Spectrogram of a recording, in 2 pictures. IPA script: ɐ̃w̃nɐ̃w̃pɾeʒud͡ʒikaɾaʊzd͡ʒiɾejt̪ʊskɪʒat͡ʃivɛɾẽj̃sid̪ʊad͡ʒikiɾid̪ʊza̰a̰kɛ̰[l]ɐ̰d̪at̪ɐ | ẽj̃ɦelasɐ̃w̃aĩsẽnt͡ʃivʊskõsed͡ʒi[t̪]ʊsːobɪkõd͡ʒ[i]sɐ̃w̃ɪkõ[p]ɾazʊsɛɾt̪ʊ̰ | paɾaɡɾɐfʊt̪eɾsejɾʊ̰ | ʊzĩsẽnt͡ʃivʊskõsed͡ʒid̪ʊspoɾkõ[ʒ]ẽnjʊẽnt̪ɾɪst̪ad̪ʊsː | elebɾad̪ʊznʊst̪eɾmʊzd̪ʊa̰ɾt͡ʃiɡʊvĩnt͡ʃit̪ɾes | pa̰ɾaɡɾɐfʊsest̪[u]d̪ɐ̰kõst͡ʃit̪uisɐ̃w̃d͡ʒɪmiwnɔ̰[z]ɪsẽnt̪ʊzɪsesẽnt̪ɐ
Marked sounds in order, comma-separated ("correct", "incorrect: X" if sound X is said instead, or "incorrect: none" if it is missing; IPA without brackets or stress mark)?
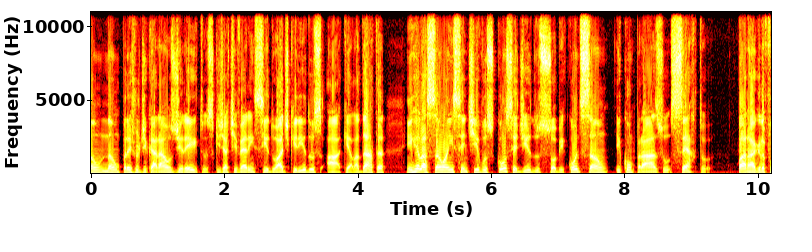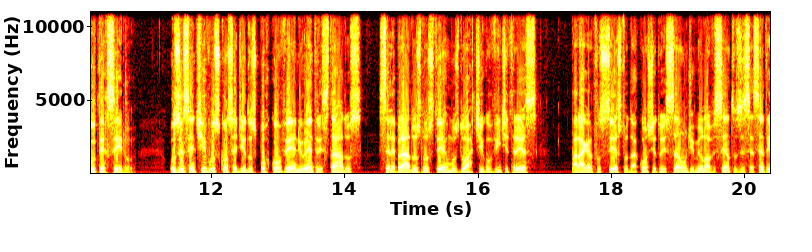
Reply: correct, incorrect: d̪, correct, correct, incorrect: v, incorrect: ʊ, incorrect: v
